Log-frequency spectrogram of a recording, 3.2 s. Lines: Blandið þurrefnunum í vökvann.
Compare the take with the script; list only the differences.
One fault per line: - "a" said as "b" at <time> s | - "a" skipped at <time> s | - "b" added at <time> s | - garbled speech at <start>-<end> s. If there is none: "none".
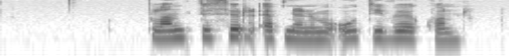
- "út" added at 2.2 s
